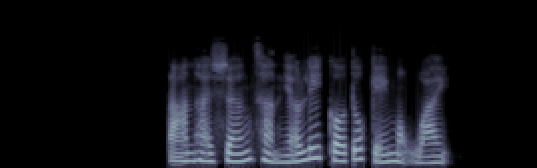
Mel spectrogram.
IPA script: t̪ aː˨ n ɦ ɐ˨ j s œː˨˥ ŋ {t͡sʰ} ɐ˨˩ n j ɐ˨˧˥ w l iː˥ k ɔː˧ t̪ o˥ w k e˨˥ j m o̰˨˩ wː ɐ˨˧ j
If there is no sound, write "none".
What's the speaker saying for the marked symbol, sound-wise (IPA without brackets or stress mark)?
t͡sʰ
